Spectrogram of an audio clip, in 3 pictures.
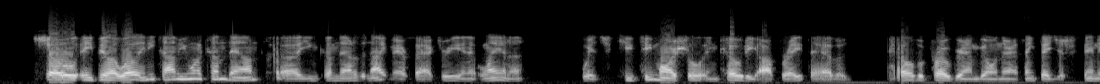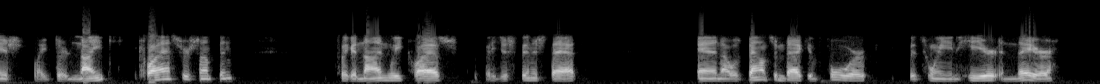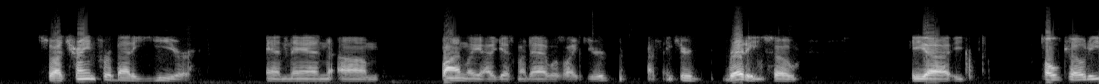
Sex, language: male, English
